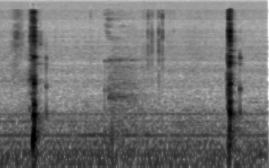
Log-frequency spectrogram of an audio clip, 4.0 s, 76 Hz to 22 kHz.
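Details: Intractable hiccups with choking spasms and belching since December 2015, occurring in 12-hour episodes now seven days a week: two sharp, abrupt hiccups about three seconds apart with quiet between; intractable hiccups.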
